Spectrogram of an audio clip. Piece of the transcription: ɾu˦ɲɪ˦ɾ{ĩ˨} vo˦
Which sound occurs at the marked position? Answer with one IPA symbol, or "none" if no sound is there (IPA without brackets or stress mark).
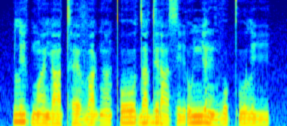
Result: ĩ˨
